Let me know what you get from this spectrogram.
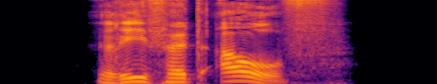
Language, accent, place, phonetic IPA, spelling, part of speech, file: German, Germany, Berlin, [ˌʁiːfət ˈaʊ̯f], riefet auf, verb, De-riefet auf.ogg
- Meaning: second-person plural subjunctive I of aufrufen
